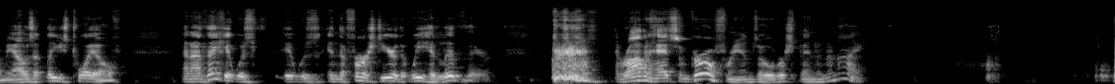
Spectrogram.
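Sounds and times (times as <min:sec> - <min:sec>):
speech: 0:00.0 - 0:08.7, 0:09.8 - 0:10.0
person slurping coffee: 0:09.8 - 0:10.1
person swallowing: 0:09.8 - 0:10.1.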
